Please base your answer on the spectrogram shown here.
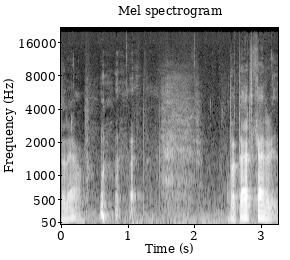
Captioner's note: chuckling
